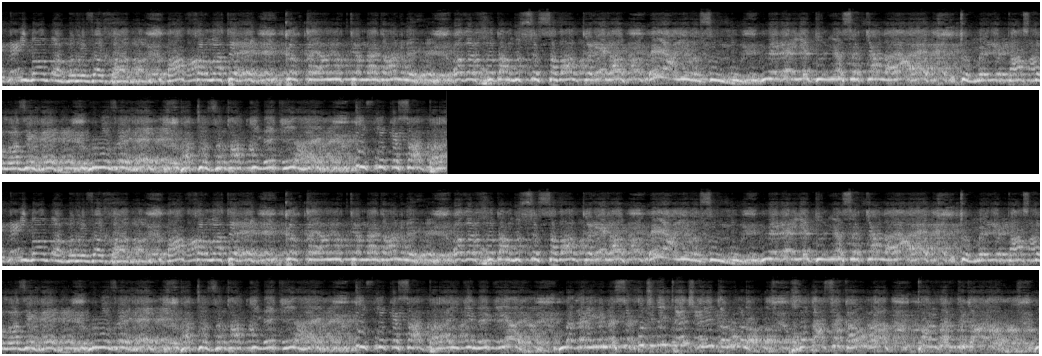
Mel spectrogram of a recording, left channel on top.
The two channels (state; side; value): drops out; left; at 14.9 s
